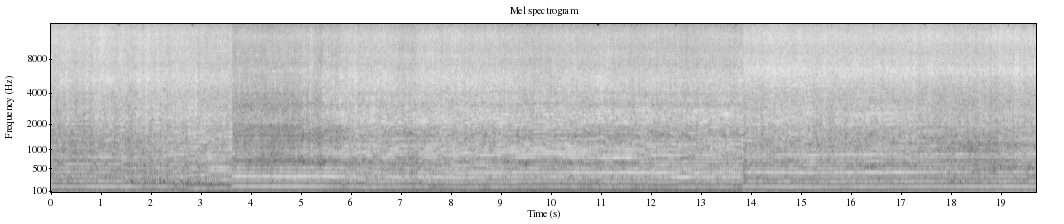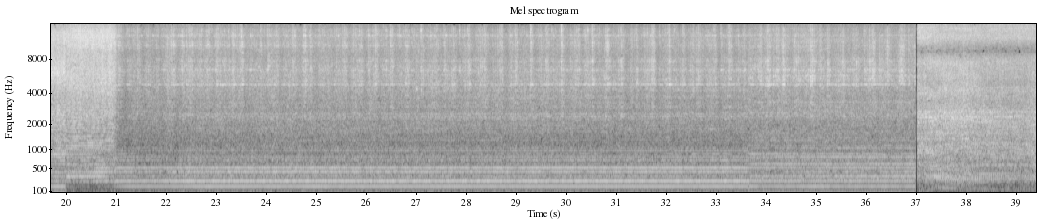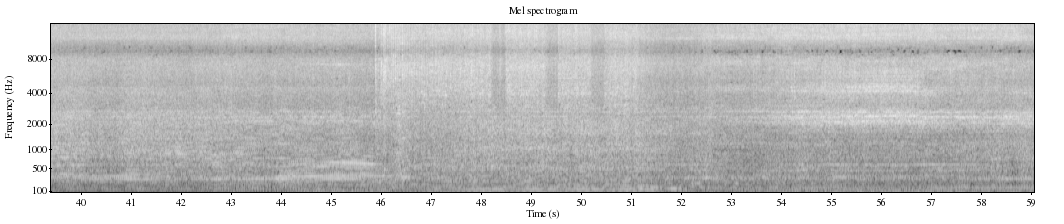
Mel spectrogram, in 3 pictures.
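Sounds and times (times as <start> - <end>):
bagging machine running: 0.0 - 59.0
forage chopper running: 0.0 - 59.0.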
